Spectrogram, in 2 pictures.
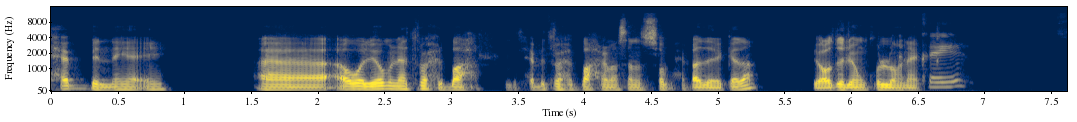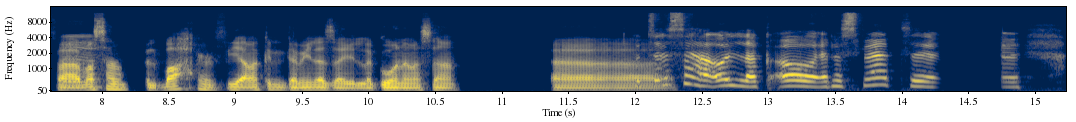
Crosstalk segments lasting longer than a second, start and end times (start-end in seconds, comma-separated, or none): none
